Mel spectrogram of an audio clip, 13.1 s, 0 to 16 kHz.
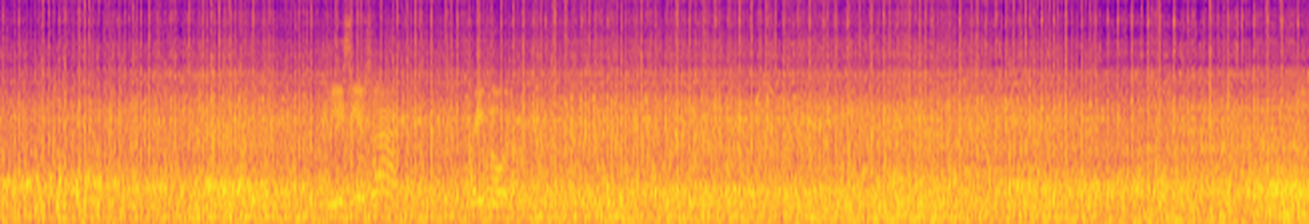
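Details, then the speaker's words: New 80cc motorized bicycle two-stroke, third start, 24:1 oil/gas on 91 octane, fuel petcock opened: catches and settles into buzzy, steady idle without stumbling or knocking; clean easy start. "already so this motor would work great pick starting"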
